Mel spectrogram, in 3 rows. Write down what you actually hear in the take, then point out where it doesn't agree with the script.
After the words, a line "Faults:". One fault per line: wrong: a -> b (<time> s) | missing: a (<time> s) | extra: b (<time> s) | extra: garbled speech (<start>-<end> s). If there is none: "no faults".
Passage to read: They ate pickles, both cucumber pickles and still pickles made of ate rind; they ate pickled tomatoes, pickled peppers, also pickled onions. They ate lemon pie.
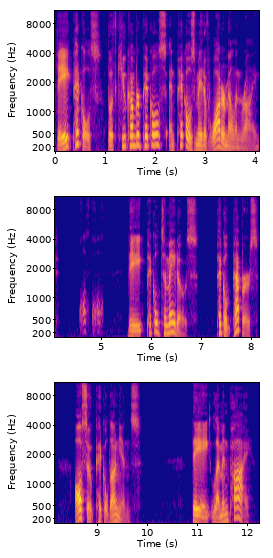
They ate pickles, both cucumber pickles and pickles made of watermelon rind; they ate pickled tomatoes, pickled peppers, also pickled onions. They ate lemon pie.
Faults:
missing: still (2.4 s)
wrong: ate -> watermelon (3.1 s)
